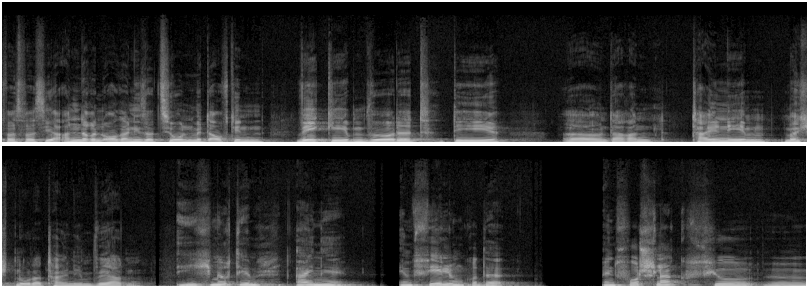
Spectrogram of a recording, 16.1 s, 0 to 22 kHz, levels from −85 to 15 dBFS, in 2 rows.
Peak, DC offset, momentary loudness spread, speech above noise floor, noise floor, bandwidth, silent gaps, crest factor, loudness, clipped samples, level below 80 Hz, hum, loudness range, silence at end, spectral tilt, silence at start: -2 dBFS; under 0.1%; 11 LU; 69 dB; -83 dBFS; 13.5 kHz; none; 14 dB; -15 LUFS; under 0.1%; -44 dBFS; none; 3 LU; 0 s; -7 dB/octave; 0 s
